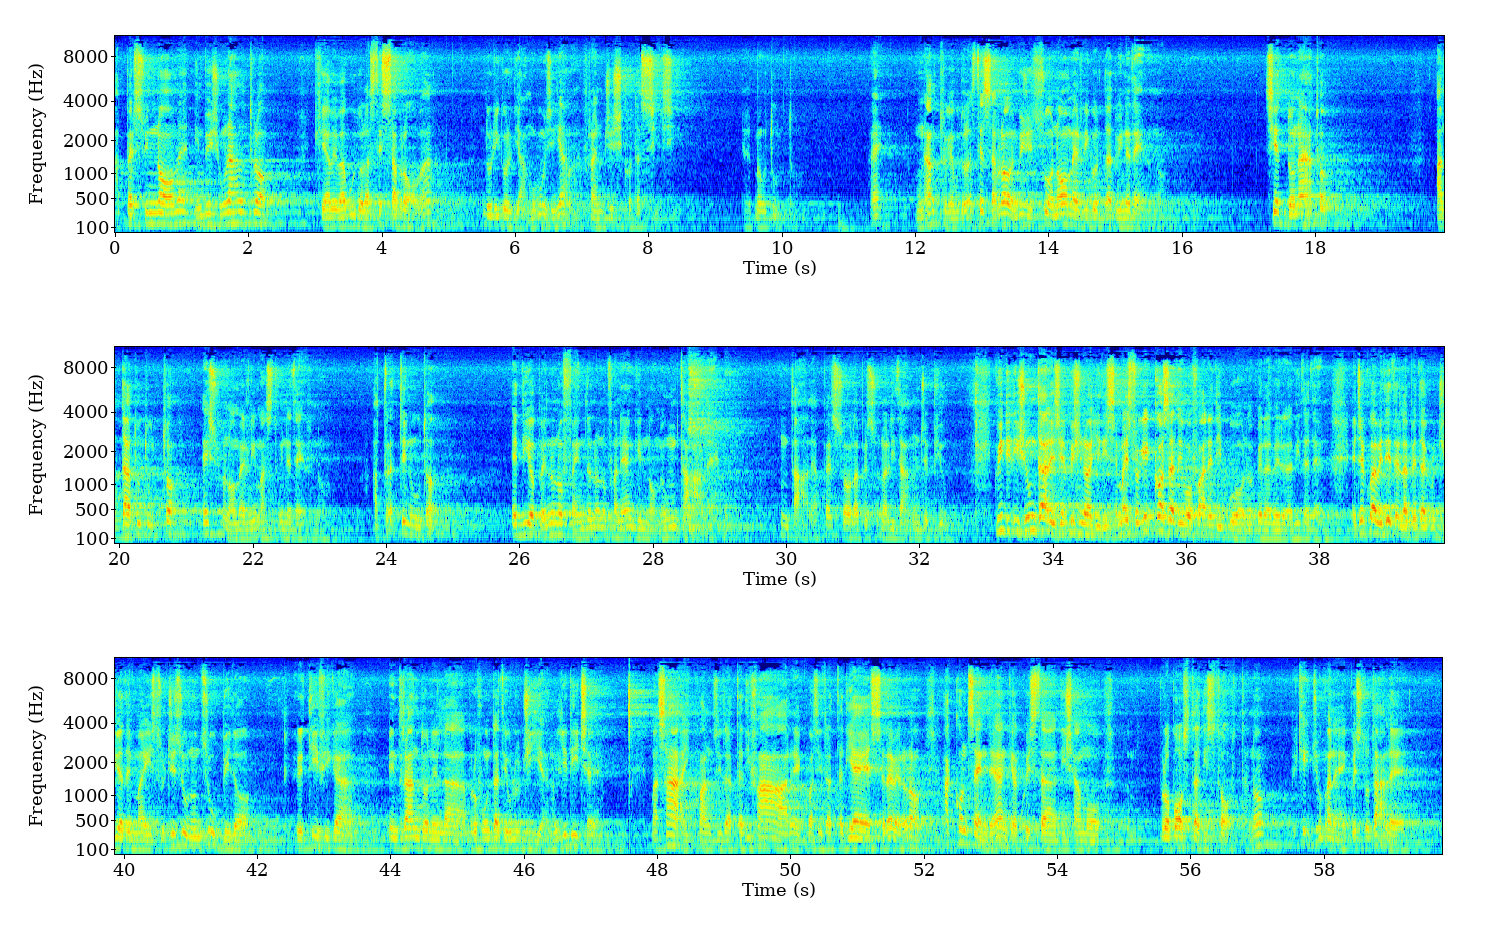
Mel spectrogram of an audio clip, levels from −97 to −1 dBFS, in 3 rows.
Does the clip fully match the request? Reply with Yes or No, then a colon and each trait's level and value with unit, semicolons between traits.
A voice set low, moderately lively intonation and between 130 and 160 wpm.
No: low, 115 Hz; wide, 6.0 semitones; average, 145 wpm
